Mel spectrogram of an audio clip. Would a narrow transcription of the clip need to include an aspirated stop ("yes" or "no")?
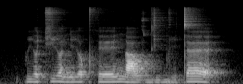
yes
